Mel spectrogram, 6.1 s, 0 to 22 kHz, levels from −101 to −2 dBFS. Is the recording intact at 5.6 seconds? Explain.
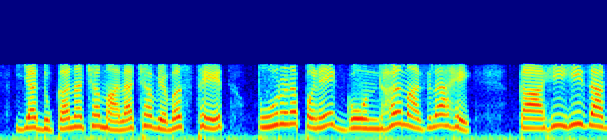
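Yes, the speech at 5.6 seconds comes through intact, carried on a G.711 telephone coding path that confines it to the narrow telephone band below 4 kHz.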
